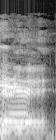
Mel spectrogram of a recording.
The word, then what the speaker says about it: Perrier: Perrier? – Perrier.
